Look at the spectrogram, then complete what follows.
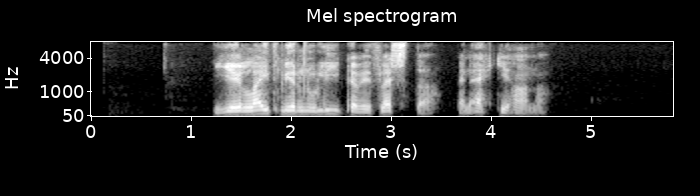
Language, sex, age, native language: Icelandic, male, 20-29, Icelandic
